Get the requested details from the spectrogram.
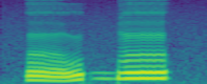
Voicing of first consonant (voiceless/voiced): voiced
